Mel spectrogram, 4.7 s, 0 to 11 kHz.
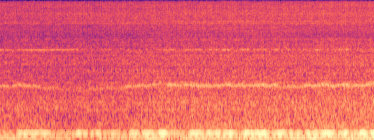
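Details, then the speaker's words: Engine after a throttle body system install: a quiet idle of about 450–460 rpm slowly climbs as the throttle stop/plates are opened, passing 610 toward a target of about 650–700 rpm. "Now I usually do this very slow. You can hear the engine starting to go up."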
